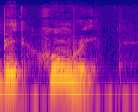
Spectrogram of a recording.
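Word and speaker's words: Beit Omri: the infamous King Ahab in one Northern Israelite dialect bait Omri was pronounced bait humri now keep in mind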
